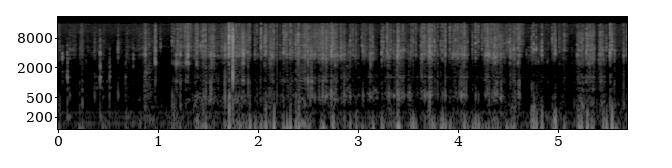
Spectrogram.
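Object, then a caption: Hollow plastic ball with a liquid-filled chamber. Fingertips and nails tap and scratch the surface of a hand-sized black plastic Magic 8 Ball with a white 8 label, a hollow shell with a liquid-filled answer chamber inside, held in both hands. A steady stream of quick, crisp taps and scratchy rubs is heard, with dull low thumps underneath and bright clicks on top. Each sound dies almost instantly.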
